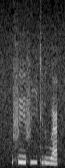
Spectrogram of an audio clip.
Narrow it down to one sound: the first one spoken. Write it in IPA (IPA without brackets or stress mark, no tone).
f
